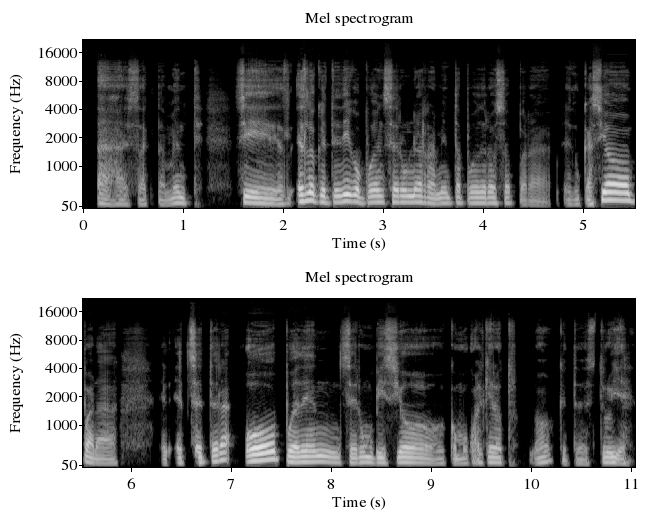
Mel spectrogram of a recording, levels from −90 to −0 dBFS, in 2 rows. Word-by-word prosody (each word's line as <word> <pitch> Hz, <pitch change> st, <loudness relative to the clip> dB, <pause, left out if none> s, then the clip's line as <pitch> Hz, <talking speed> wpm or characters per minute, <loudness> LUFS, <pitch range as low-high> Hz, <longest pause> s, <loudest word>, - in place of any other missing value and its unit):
Ajá, 100 Hz, -3 st, -7 dB
exactamente. 105 Hz, +5 st, -9 dB, 0.3 s
Sí, 125 Hz, -5 st, 0 dB
es 105 Hz, +2 st, -8 dB
es 160 Hz, +2 st, +4 dB
lo 185 Hz, -, +4 dB
que 150 Hz, -1 st, 0 dB
te 145 Hz, +2 st, -3 dB
digo, 160 Hz, 0 st, +3 dB
pueden 145 Hz, +1 st, -1 dB
ser 145 Hz, -1 st, -1 dB
una 145 Hz, 0 st, +1 dB
herramienta 125 Hz, 0 st, -4 dB
poderosa 125 Hz, 0 st, -3 dB
para 85 Hz, -, -14 dB
educación, 180 Hz, -, +3 dB
para 95 Hz, -, -4 dB, 0.4 s
e -, -, -8 dB
etcétera, 140 Hz, +9 st, -2 dB
o 160 Hz, +7 st, +8 dB
pueden 130 Hz, -4 st, +2 dB
ser 110 Hz, +1 st, -4 dB
un 120 Hz, -1 st, -1 dB
vicio 110 Hz, -3 st, -2 dB
como 95 Hz, +1 st, -8 dB
cualquier 110 Hz, +4 st, -4 dB
otro, 110 Hz, -, -8 dB
¿no?, 120 Hz, -, -8 dB
que -, -, -12 dB
te 90 Hz, -, -15 dB
destruye. 100 Hz, +2 st, -4 dB
120 Hz, 170 wpm, -22 LUFS, 105-140 Hz, 0.4 s, o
